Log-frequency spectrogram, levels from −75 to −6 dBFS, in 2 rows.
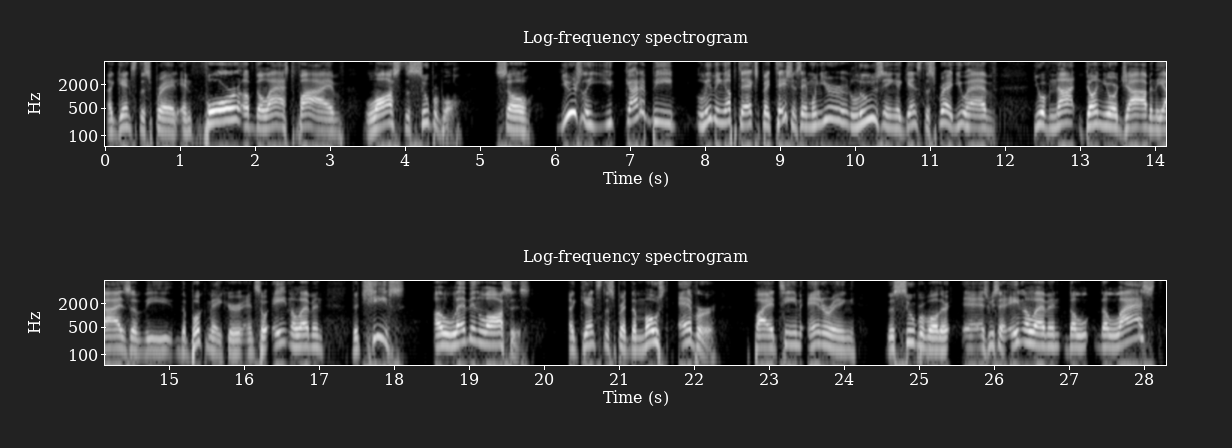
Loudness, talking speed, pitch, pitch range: -20 LUFS, 160 wpm, 170 Hz, 145-195 Hz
